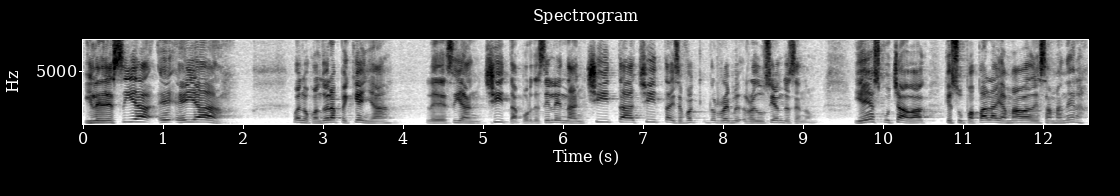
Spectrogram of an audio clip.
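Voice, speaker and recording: A man's voice: high-pitched, normal speed, pushed and bright. A male pastor preaching a sermon in a conversational way, speaking straight to listeners and asking rhetorical questions.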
